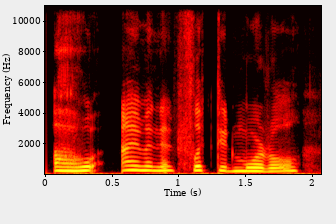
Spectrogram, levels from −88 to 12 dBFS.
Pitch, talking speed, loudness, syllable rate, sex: 240 Hz, 175 wpm, -17 LUFS, 5.5 syllables/s, female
